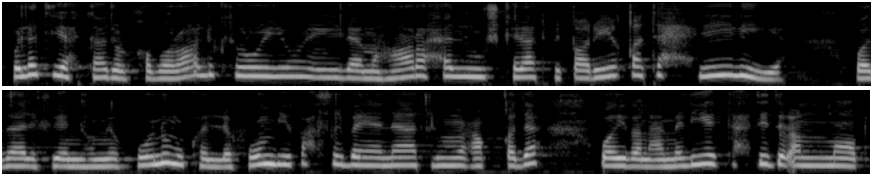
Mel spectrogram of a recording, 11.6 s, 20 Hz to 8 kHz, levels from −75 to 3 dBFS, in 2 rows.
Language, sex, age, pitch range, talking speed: Arabic, female, 20-39, 215-270 Hz, 110 wpm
